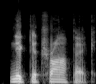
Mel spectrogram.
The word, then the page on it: Nyctitropic: American English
